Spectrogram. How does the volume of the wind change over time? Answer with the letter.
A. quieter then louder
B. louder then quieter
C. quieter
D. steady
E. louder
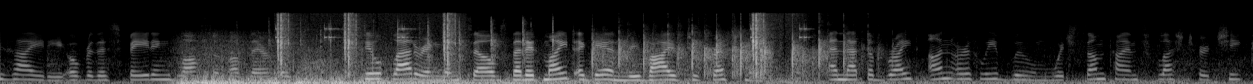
C.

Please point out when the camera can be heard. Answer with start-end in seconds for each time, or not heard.
2.7-4.7, 7.5-8.2.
